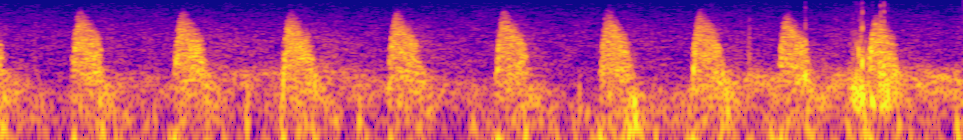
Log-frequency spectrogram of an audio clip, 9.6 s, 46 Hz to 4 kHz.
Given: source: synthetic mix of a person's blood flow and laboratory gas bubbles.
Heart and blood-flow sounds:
Doppler ultrasound of blood flow; subclavian vein
8.03-8.10 s: bubbles
8.48-8.95 s: bubbles
From the record:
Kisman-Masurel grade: 223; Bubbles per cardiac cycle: several, 3 to 8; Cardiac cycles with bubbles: 10 to 50%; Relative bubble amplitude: loud (0.450 to 0.775); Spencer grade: 2 (many but less than half of the cardiac periods contain bubble signals, singularly or in groups); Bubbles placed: anywhere in the cardiac cycle

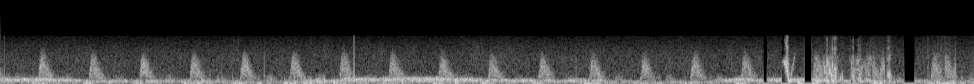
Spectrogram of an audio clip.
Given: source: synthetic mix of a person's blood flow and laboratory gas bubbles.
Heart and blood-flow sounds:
Doppler ultrasound of blood flow; subclavian vein
7.81-7.96 s: bubbles
8.13-8.77 s: bubbles
8.86-8.97 s: bubbles
From the record:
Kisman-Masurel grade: 213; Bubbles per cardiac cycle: several, 3 to 8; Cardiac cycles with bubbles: 1 to 10%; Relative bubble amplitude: loud (0.450 to 0.775); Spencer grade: 1 (occasional bubble signal discernible with the cardiac motion signal, with majority of cardiac periods free of bubbles); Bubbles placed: anywhere in the cardiac cycle

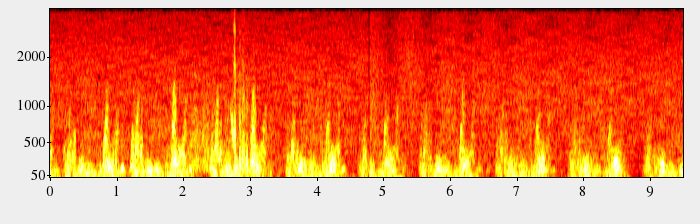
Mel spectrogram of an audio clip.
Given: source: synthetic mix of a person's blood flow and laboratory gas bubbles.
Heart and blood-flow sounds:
Doppler ultrasound of blood flow; precordium
2.71-3.02 s: bubbles
From the record:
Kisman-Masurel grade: 113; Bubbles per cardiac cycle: 1 to 2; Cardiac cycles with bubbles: 1 to 10%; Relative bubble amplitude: loud (0.450 to 0.775); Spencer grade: 1 (occasional bubble signal discernible with the cardiac motion signal, with majority of cardiac periods free of bubbles); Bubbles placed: only in the low amplitude regions of the cardiac cycle

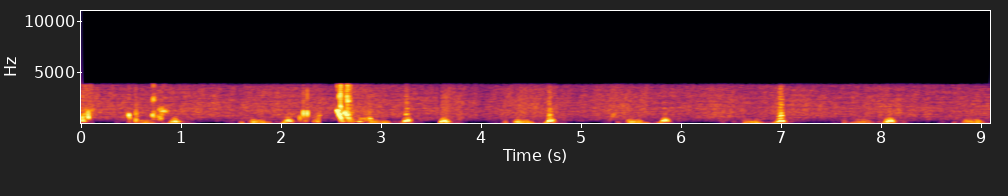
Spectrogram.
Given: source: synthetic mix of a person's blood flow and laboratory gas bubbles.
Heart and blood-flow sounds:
Doppler ultrasound of blood flow; precordium
0.00-0.11 s: bubbles
0.44-0.58 s: bubbles
0.71-0.88 s: bubbles
2.17-2.41 s: bubbles
2.54-2.95 s: bubbles
From the record:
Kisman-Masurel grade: 222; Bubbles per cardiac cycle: several, 3 to 8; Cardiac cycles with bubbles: 10 to 50%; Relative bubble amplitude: moderate (0.250 to 0.450); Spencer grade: 2 (many but less than half of the cardiac periods contain bubble signals, singularly or in groups); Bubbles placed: only in the low amplitude regions of the cardiac cycle

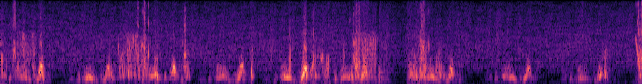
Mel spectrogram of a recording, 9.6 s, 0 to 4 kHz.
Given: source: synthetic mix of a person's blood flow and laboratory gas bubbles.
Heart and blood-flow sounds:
Doppler ultrasound of blood flow; precordium
0.00-0.10 s: bubbles
0.16-0.56 s: bubbles
1.75-2.26 s: bubbles
2.29-2.40 s: bubbles
2.72-2.86 s: bubbles
3.73-3.82 s: bubbles
4.30-4.40 s: bubbles
4.63-4.96 s: bubbles
5.14-5.18 s: bubbles
5.23-5.67 s: bubbles
6.10-6.69 s: bubbles
9.04-9.12 s: bubbles
9.51-9.65 s: bubbles
From the record:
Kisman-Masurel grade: 232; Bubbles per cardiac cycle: several, 3 to 8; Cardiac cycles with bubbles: 50 to 99%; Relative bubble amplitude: moderate (0.250 to 0.450); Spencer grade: 3 (all of the cardiac periods contain showers or single bubble signals, but not dominating or overriding the cardiac motion signals); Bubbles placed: only in the low amplitude regions of the cardiac cycle

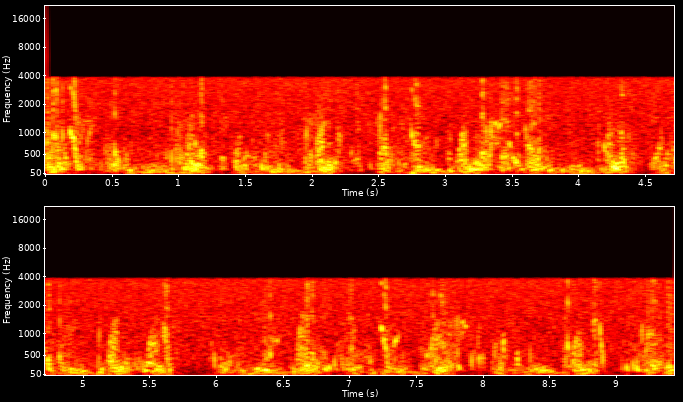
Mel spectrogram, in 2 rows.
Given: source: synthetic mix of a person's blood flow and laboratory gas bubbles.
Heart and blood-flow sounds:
Doppler ultrasound of blood flow; precordium
0.00-0.57 s: bubbles
0.91-1.47 s: bubbles
1.58-1.81 s: bubbles
1.92-2.24 s: bubbles
2.26-2.96 s: bubbles
3.00-3.05 s: bubbles
3.19-3.82 s: bubbles
4.15-4.42 s: bubbles
4.52-4.59 s: bubbles
4.66-4.98 s: bubbles
5.35-5.70 s: bubbles
5.93-6.02 s: bubbles
6.23-6.48 s: bubbles
6.67-7.06 s: bubbles
7.20-7.38 s: bubbles
7.50-8.05 s: bubbles
8.10-8.39 s: bubbles
8.59-8.68 s: bubbles
8.80-8.95 s: bubbles
9.01-9.44 s: bubbles
From the record:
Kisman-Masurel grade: 343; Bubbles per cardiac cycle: rolling drumbeat, 9 or more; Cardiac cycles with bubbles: 100%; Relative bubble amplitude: loud (0.450 to 0.775); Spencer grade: 3 (all of the cardiac periods contain showers or single bubble signals, but not dominating or overriding the cardiac motion signals); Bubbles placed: anywhere in the cardiac cycle

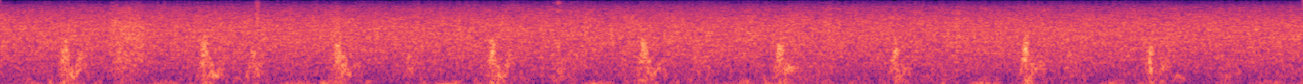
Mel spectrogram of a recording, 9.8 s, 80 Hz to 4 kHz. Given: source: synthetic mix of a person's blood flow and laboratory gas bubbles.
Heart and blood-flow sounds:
Doppler ultrasound of blood flow; precordium
1.91-1.99 s: bubbles
4.12-4.42 s: bubbles
From the record:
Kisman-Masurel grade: 121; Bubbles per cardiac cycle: 1 to 2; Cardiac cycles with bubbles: 10 to 50%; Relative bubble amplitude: barely perceptible (0.100 to 0.250); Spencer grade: 2 (many but less than half of the cardiac periods contain bubble signals, singularly or in groups); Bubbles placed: anywhere in the cardiac cycle

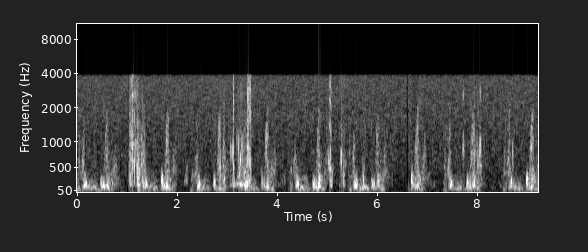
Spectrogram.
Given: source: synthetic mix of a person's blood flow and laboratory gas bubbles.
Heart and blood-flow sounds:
Doppler ultrasound of blood flow; precordium
1.02-1.37 s: bubbles
2.84-2.99 s: bubbles
3.05-3.52 s: bubbles
5.00-5.13 s: bubbles
5.24-5.40 s: bubbles
5.69-5.78 s: bubbles
7.71-7.75 s: bubbles
7.89-8.09 s: bubbles
8.69-8.74 s: bubbles
From the record:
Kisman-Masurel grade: 222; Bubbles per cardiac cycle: several, 3 to 8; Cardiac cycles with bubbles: 10 to 50%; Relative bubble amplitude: moderate (0.250 to 0.450); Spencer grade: 2 (many but less than half of the cardiac periods contain bubble signals, singularly or in groups); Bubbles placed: anywhere in the cardiac cycle

